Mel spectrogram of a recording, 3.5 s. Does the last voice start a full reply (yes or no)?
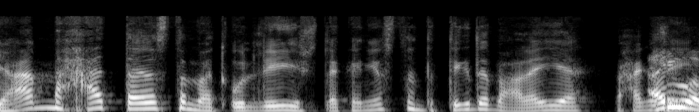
yes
